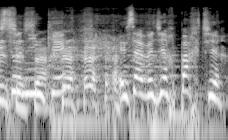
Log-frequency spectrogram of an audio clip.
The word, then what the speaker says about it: Soninké: Le Soninké. C'est comme ça que ça se prononce, le Soninké.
